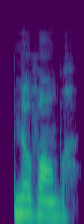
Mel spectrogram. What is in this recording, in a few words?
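"novembre", French; los meses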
